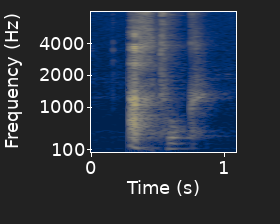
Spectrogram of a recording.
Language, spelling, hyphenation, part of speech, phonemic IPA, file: Dutch, achthoek, acht‧hoek, noun, /ˈɑxt.ɦuk/, Nl-achthoek.ogg
- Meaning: octagon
